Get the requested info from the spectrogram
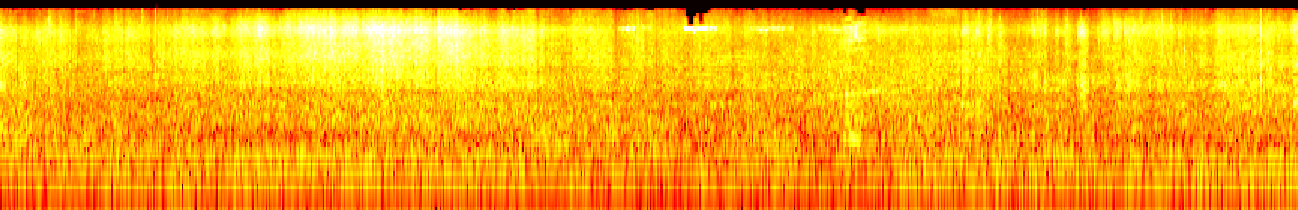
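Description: Freight train passing: lumber flatcars, tank cars and boxcars rolling by, their steel wheels running on the rails with a steady, even noise.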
